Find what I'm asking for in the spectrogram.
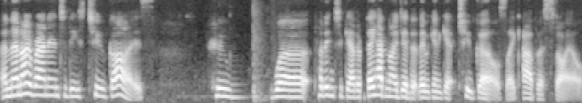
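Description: In a plain, everyday voice, a woman with a fairly high pitch speaks at a fairly quick pace with lively intonation against a quiet background. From London, England, moved to US at 12. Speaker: pop singer and songwriter. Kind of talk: interview.

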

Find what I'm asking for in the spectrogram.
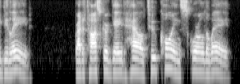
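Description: A man with a fairly high pitch talks fairly slowly in an ordinary speaking voice. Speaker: spiritual teacher. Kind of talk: live-streamed spiritual talk. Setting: live stream. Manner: formal; measured, lecturing.

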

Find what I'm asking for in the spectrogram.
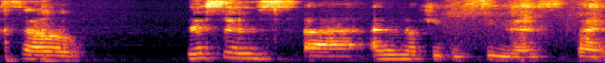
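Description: In an American accent, the speaker goes at a very slow pace with ordinary pitch variation. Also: woman. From Northern California. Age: 50s. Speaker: recovery meeting speaker. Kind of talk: testimony. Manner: halting.

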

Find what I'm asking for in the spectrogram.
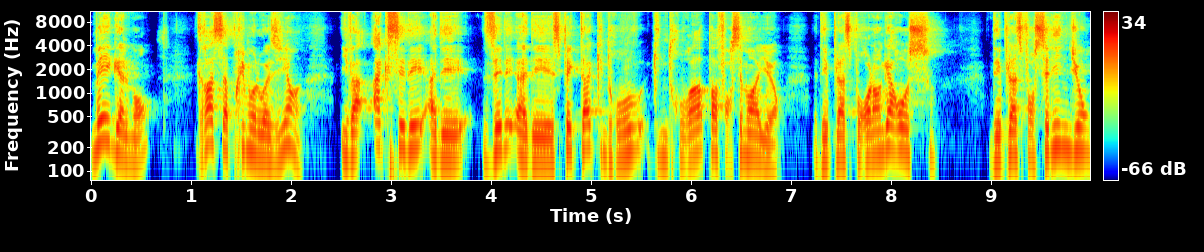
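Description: This man's voice is fairly high. He moves at a fairly quick pace with ordinary pitch variation. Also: very clean recording, silent background. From France, Picardy. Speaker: company founder and boss. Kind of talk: interview.

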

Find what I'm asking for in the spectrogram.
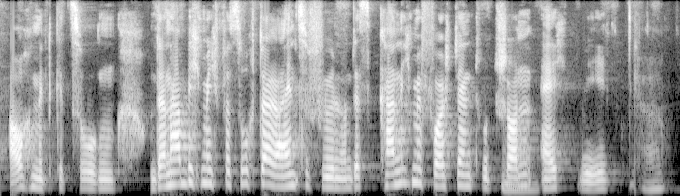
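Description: A woman with a very deep, low pitch and lively intonation, at a moderate pace. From Germany, rural village. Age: 50s. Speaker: psychotherapist in training. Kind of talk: casual chat.

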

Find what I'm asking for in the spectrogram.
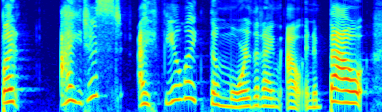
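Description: Loud and at a fairly slow pace, a speaker with an American accent makes very wide pitch swings in a very clean recording with a silent background and a dry, close sound with no echo. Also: woman. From Massachusetts. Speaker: podcast co-host. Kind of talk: casual chat.

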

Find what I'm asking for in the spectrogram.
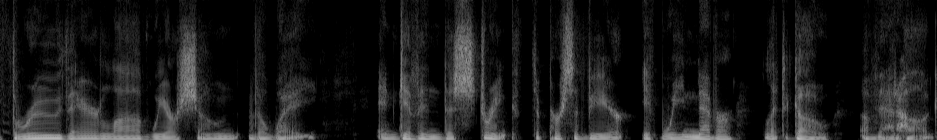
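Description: In a dry, close sound with no echo, a man of medium pitch speaks at a very slow pace, somewhat breathy, with ordinary pitch variation. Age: 60s. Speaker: podcast host. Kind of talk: spoken reflective meditation.

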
